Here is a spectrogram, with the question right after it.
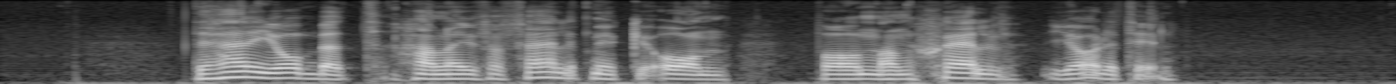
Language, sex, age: Swedish, male, 39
